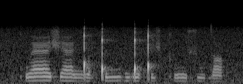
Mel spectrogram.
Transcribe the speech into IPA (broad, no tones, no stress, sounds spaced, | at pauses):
kʷʼ æː ʃ æː ŋ͡ǃ ʌ ǃ uː b ŋ͡ǃ ʊ ǃ i ʃ kʼ ʊː ʃ u d ɑ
